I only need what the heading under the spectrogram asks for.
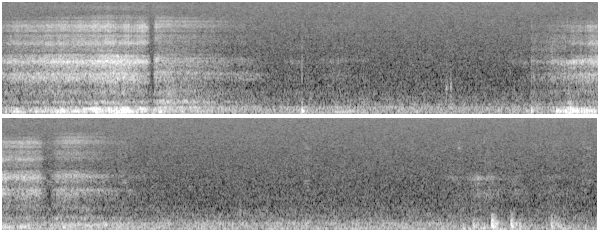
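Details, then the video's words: Sleeping elderly female Labrador Retriever breathing in a quiet room, two clear rasping, snore-like breaths about five seconds apart, then quieter faint breathing with small snuffles. "Elderly dog sleeping with breathing sounds"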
